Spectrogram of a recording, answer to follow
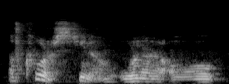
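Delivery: high mock Trump voice; imitating Trump. Vlogger keeps mimicking Trump, high. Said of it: "He goes".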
